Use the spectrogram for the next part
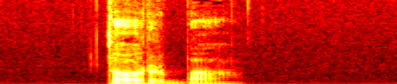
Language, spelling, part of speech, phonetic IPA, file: Polish, torba, noun, [ˈtɔrba], Pl-torba.ogg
